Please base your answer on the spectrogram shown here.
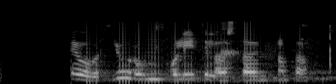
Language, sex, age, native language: Icelandic, female, 40-49, Icelandic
